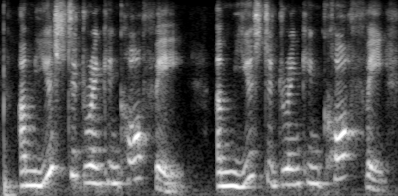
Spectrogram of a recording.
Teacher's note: I emphasize the word coffee. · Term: sentence asterisk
